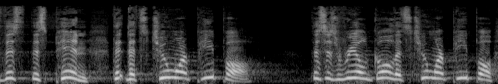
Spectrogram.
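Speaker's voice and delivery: retold anguish in a high, urgent voice; high-pitched imitation of a man losing it; distraught breakdown. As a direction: reproach yourself desperately, as if counting lives. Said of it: "he breaks down and he's crying".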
